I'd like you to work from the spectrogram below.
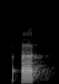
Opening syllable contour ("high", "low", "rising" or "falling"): low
